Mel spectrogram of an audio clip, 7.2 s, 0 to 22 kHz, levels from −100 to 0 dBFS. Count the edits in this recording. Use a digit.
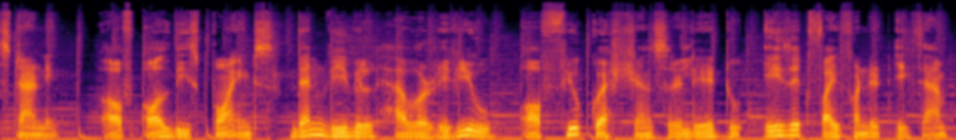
0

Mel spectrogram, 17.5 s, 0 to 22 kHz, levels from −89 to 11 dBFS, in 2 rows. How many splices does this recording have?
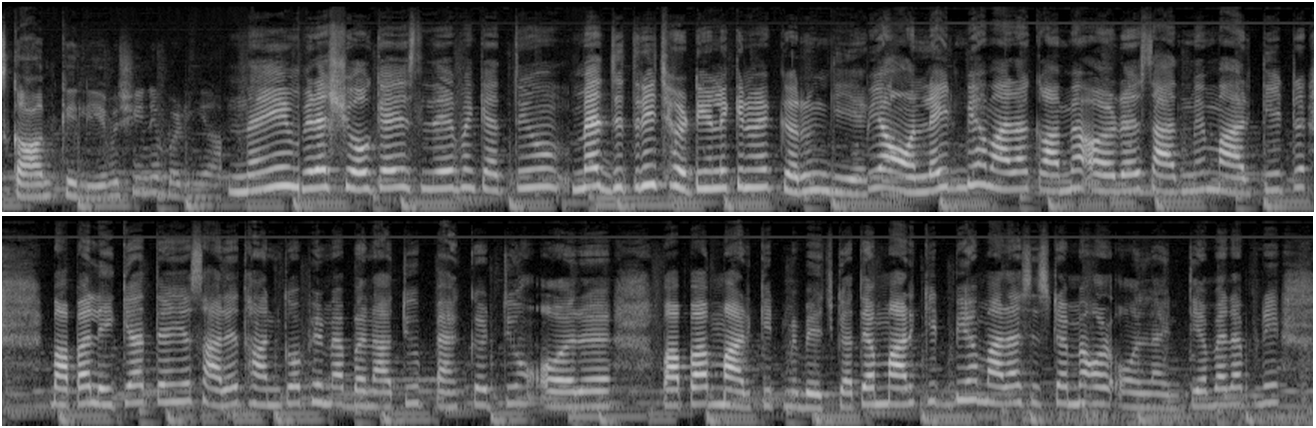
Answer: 5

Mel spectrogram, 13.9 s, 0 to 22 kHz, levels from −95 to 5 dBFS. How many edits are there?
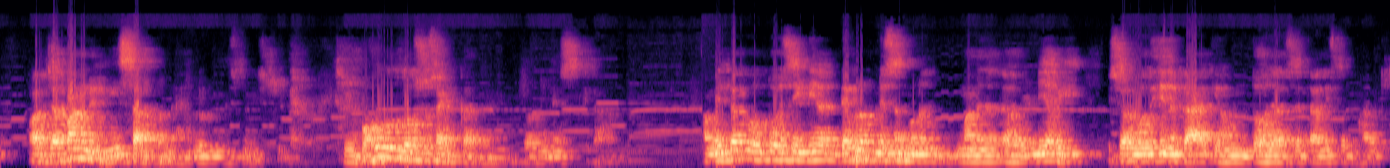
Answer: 1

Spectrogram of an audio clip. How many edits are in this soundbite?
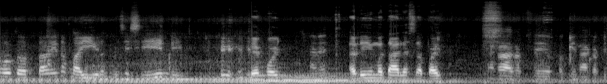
1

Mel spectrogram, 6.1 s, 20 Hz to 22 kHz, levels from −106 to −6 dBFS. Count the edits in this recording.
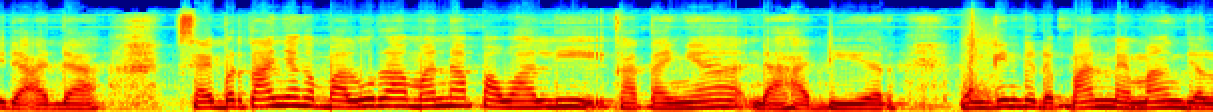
1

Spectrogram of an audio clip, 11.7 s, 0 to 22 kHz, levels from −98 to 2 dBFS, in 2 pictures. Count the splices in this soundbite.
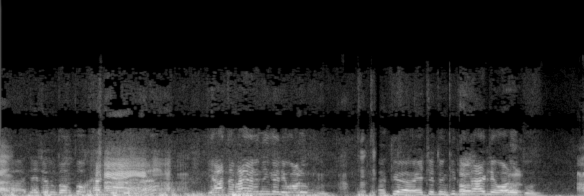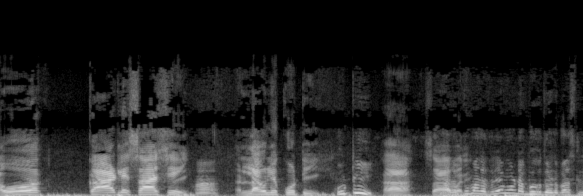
1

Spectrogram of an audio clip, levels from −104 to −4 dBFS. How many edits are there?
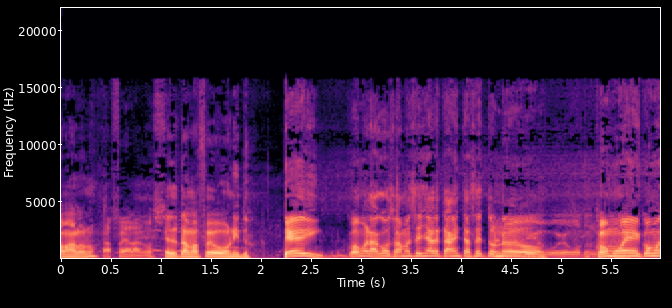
1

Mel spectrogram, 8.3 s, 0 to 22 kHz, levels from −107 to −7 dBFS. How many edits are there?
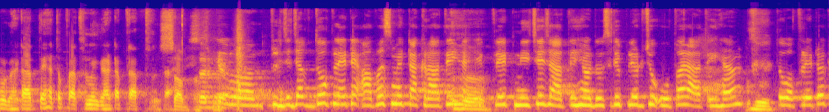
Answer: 1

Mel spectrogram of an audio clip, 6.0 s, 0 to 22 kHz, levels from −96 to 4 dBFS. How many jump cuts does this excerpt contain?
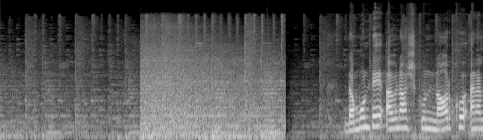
0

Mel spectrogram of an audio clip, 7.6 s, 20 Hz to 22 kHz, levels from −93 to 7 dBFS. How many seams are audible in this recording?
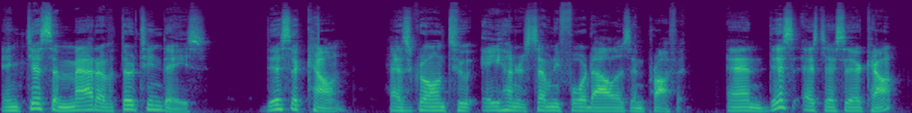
1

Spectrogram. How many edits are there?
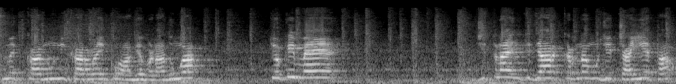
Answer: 0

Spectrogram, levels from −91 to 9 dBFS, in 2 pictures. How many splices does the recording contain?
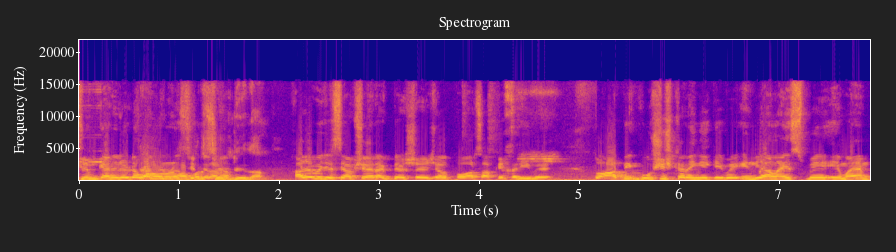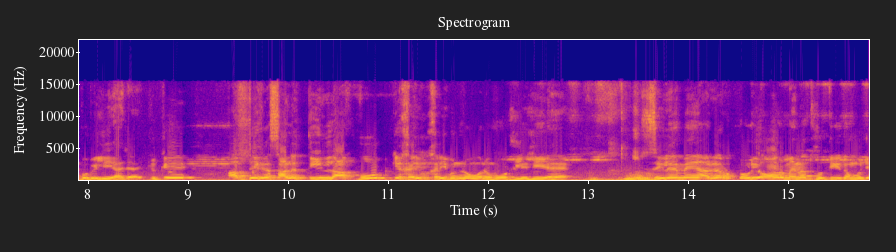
0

